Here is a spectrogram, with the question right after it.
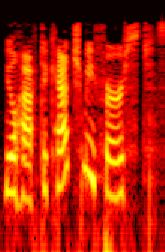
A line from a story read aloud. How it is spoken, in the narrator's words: said Rob, still laughing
